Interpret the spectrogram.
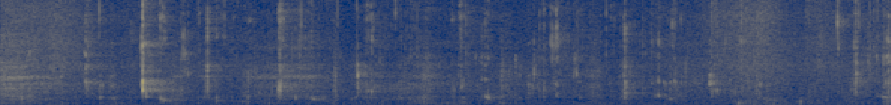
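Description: Close-miked chewing and mouth sounds of people eating, with scattered small clicks; the sharpest click comes about a second in.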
